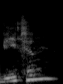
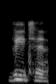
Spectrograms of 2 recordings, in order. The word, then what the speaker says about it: Vieten: how do you say your last name v10 v10 yeah yeah you got it and you'll be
